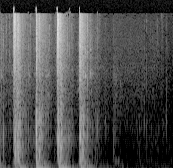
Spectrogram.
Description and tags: running on gravel
Foley recording of a man starting to run on gravel
footsteps, gravel, man, running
